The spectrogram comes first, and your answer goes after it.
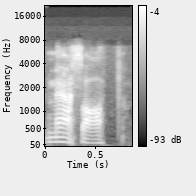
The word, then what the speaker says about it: Massoth: Yeah, she said Massoth. That's kind of how it's spelled too, but I didn't want to say it wrong.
